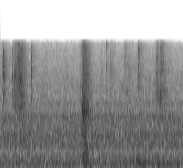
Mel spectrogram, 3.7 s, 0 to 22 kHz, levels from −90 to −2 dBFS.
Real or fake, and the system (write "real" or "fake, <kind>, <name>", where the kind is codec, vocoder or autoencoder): real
